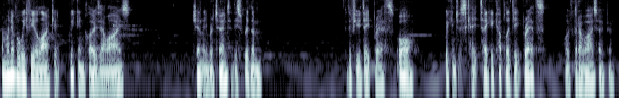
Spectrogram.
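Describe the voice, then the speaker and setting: A man leading a guided meditation in a slow, gentle, soothing manner, like a sleep story narrator, in short spaced phrases. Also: sits low, vocal fry, soft background music. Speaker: meditation guide, host of a live group session.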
